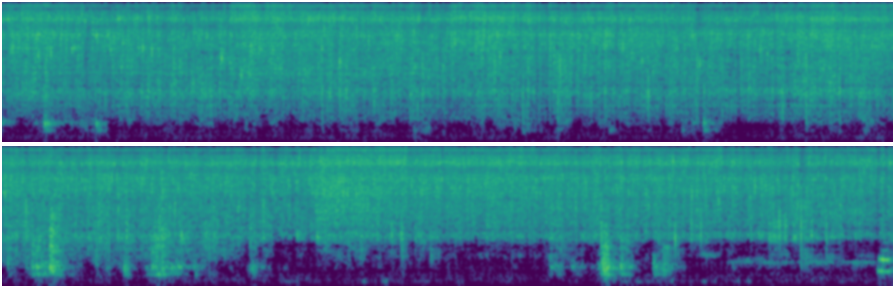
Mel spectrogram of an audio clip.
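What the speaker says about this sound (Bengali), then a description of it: "তেল গরম হয়ে গেছে তেলের মধ্যে এখন মাছ ছেড়ে দিচ্ছি" Bhola fish sizzling and spitting steadily as pieces are dropped into hot mustard oil in a wok, a continuous close crackle with a few brief clatters, no talking.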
